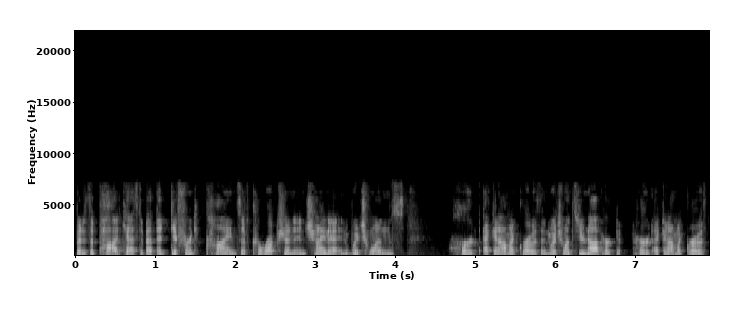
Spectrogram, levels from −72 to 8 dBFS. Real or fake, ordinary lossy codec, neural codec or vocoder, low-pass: fake; MP3, 48 kbps; vocoder, 22.05 kHz, 80 mel bands, HiFi-GAN; 7.2 kHz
